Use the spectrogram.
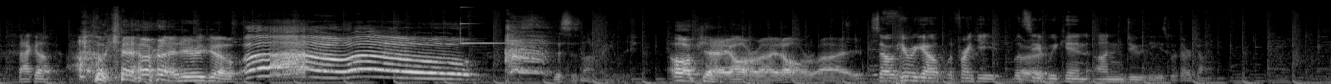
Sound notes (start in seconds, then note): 4.6 bell dings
